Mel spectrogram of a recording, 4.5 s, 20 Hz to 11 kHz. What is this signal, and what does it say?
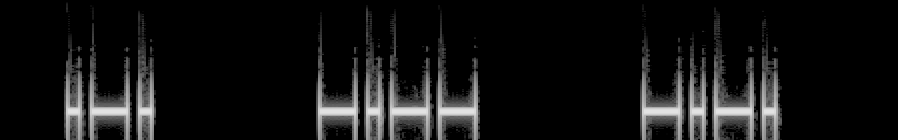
Morse code, heard as a keyed tone, about 20 wpm, spaced as for 8 wpm, 690 Hz. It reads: RYC
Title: 145 Lesson 24e - Letter y - Three Characters 20wpm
